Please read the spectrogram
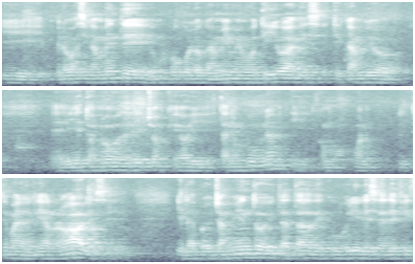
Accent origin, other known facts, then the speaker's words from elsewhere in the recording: Olavarría, Buenos Aires Province, Argentina; Yo soy de Olavarría, soy de Olavarría.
